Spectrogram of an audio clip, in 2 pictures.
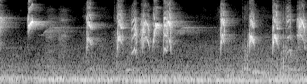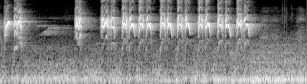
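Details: Sunda whistling thrush, harsh 'ngriwik kasar' chatter used as a lure to set caged birds singing: short spaced groups of high, sharp chips, then a fast even series of clipped notes near the end, with a faint low hum beneath.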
